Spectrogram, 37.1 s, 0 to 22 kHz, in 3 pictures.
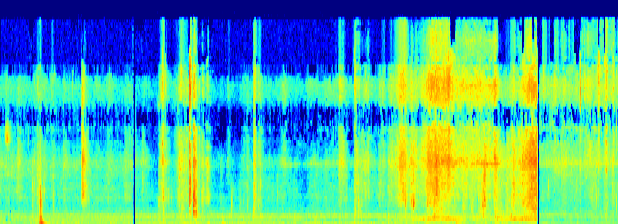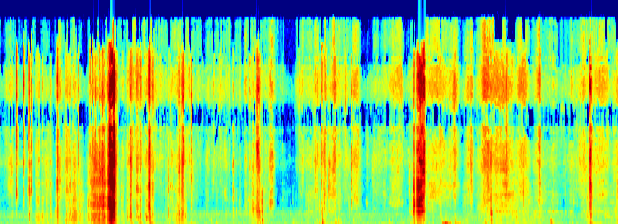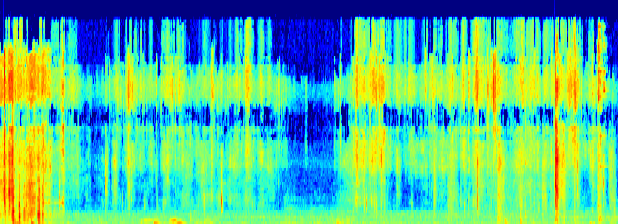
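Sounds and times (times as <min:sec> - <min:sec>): packaging scraping and tearing: 0:12.6 - 0:18.0.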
